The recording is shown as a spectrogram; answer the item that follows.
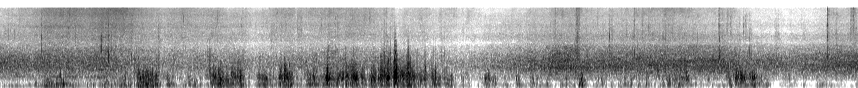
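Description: Wind buffeting a phone's microphone, in irregular rumbling gusts that are strongest in the first half and settle into a steadier rush later on.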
